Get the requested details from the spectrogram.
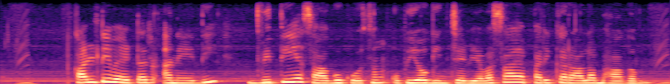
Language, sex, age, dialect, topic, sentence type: Telugu, female, 18-24, Central/Coastal, agriculture, statement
